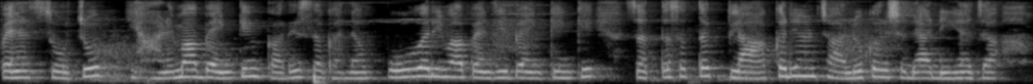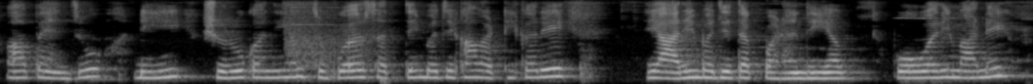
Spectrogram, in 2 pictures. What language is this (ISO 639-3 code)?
snd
